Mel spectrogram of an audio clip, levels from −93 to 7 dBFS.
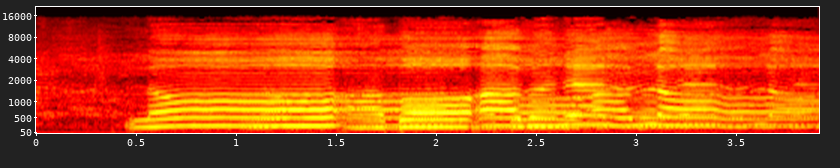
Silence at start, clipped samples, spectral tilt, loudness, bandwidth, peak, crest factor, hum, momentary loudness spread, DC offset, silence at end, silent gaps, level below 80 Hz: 0 s; under 0.1%; -2 dB/octave; -17 LUFS; 15.5 kHz; -2 dBFS; 16 dB; none; 8 LU; 0.1%; 0 s; none; -62 dBFS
